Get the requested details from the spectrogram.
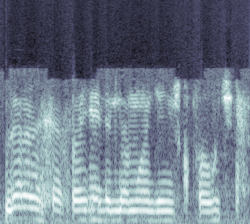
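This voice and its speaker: A young man speaks in a flat, laconic voice, matter-of-fact and casual. He sounds like a soldier calling home over a tinny, narrow phone connection. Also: medium pitch, fairly quick, slight background noise. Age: young adult. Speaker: soldier calling his mother. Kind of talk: casual private phone conversation. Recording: muffled, narrow intercepted phone line.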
